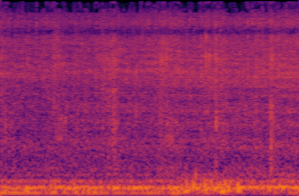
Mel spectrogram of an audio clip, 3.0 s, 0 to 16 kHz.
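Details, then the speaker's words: 1979 Chevrolet Camaro V8 warming up at idle after an all-new exhaust: deep, steady, even rumble with no misses or ticks; normal idle. "new exhaust, everything brand new. We'll set it up on the lift and look at it when we get home, but listen to that. That sounds brutally mean."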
